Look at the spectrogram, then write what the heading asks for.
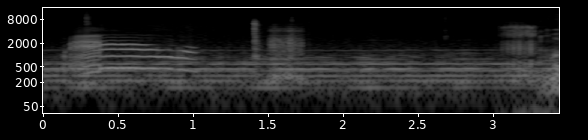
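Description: Garfield the cat meows in a video game, with a clear drawn-out meow near the start followed by short softer mews and a final brief cry.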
